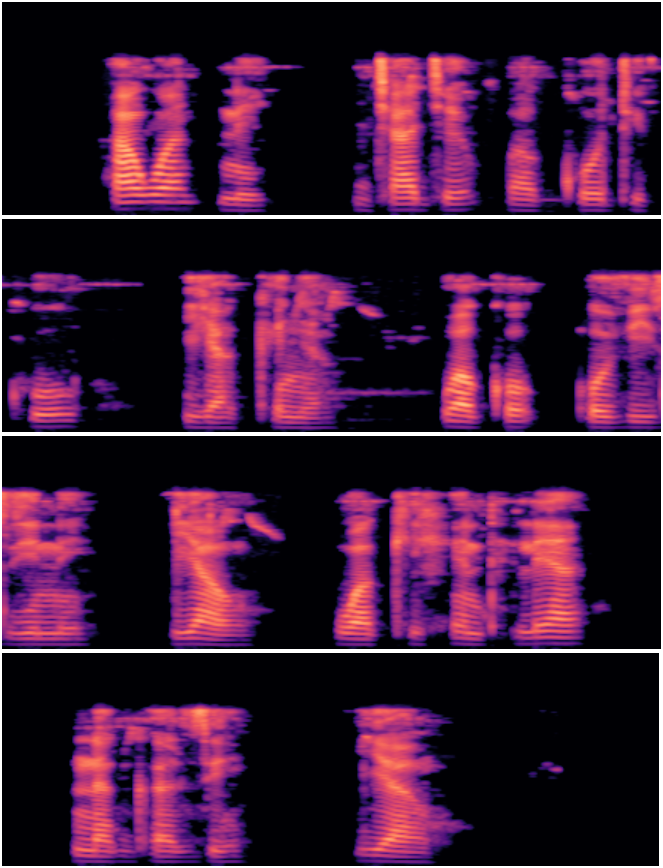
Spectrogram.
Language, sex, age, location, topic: Swahili, male, 25-35, Nakuru, government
